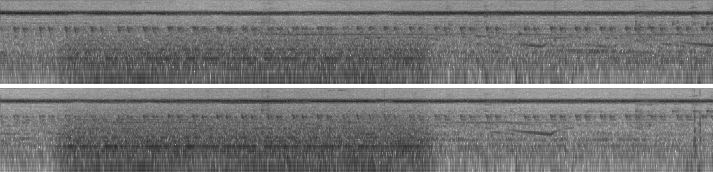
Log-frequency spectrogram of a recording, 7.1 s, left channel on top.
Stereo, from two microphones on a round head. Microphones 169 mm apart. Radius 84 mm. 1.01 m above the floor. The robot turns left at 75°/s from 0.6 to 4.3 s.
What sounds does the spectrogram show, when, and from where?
0.0 s an insect: 75° left, 2.5 m; by 7.1 s 155° left, 2.5 m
